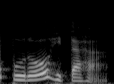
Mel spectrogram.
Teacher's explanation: हसी चा सूत्र के अनुसार विसर्ग का ऊ हो जाता है और वही ऊ अपने बाद वाले आ से मिलकर ओ का रूप धारण कर लेता है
